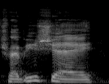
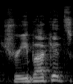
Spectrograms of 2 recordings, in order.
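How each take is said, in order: First: The word ends with a 'shay' sound. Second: The word ends with a 'buckets' sound. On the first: The speaker calls it right. "the proper way to say it is trebuchet" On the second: The speaker calls it wrong. "we always called it tree buckets growing up"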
